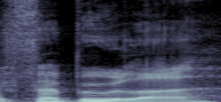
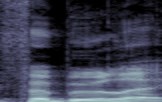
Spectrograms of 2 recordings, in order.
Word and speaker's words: Fabula: So, now we're introduced to Fabula, our guide to Wonderland. Fabul. Yeah. I don't know. They pronounced it Fabula in the in the dub, so I'm going with that.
